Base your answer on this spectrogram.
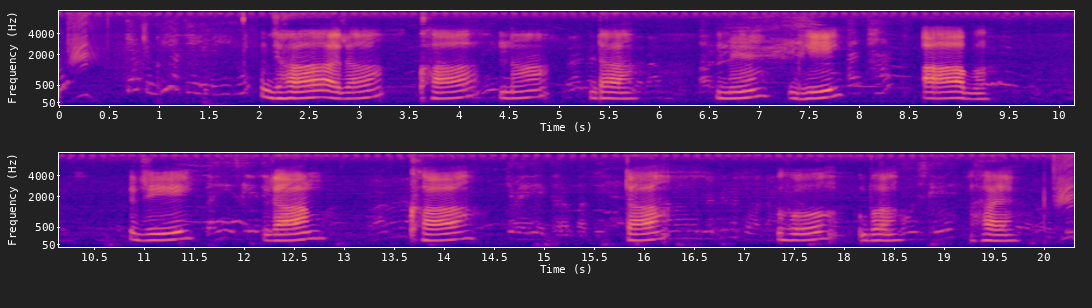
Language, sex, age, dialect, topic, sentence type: Magahi, male, 31-35, Central/Standard, agriculture, statement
